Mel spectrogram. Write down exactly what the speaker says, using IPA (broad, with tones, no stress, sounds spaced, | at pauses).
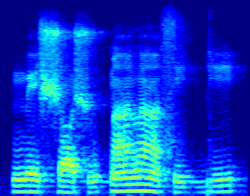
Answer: m e˨ ʃ ɔ˨ ʃ u˨˦ k͡p ã˦ l ã˦˨ s i˧ ɡ͡b i˦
